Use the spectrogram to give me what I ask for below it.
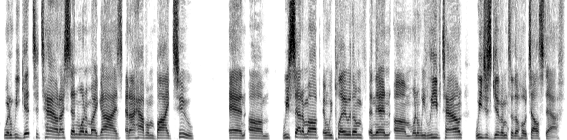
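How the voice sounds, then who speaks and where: A man's voice: on the high side, moderate pace, no room sound. A man telling a story in casual podcast chat, laughing often and acting out quoted lines. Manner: animated, laughs often, acts out quotes in raised voice. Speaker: podcast guest, hypnotist.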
